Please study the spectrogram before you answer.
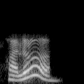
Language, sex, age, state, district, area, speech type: Nepali, female, 30-45, West Bengal, Kalimpong, rural, conversation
